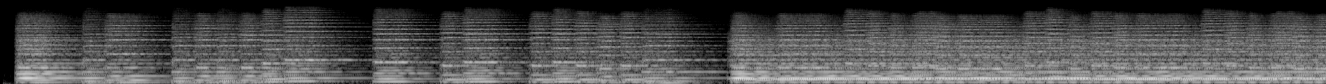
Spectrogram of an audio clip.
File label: Yamaha MU2000EX GS MODE; Mozart - Eine Kleine Nachtmusik partial; classical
